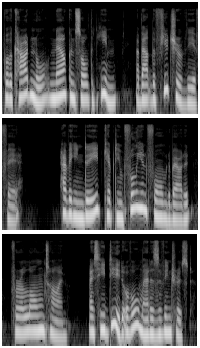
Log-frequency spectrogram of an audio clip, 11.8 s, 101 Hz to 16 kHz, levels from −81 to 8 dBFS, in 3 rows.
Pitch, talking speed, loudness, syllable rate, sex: 195 Hz, 165 wpm, -15 LUFS, 5.0 syllables/s, female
